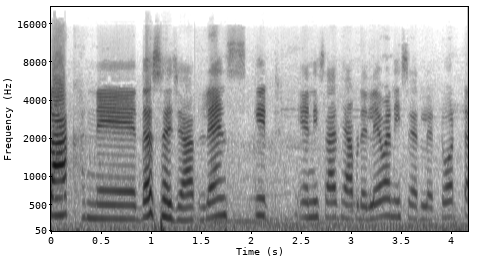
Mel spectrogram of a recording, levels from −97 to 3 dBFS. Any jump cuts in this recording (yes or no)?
yes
